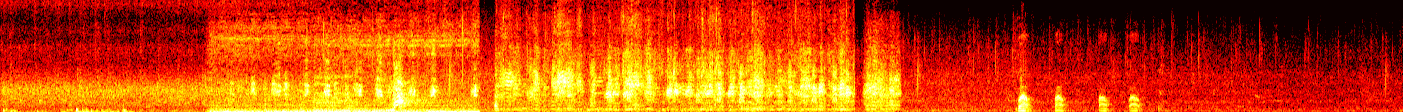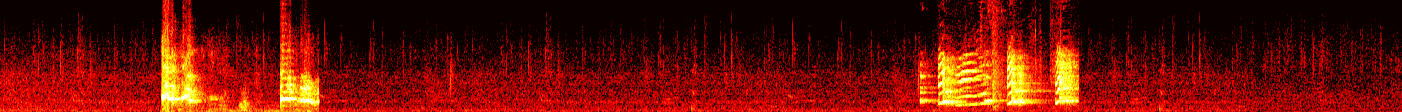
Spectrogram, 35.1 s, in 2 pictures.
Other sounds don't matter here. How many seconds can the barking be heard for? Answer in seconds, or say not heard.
7 s.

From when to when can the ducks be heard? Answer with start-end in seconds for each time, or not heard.
2.5-11.3.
